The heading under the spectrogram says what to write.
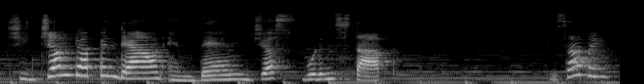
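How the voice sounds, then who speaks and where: A young woman reading a picture book aloud to young children in an expressive, teacherly way, pausing to put questions to them. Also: high voice, vocal fry. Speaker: children's storyteller. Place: room at home, indoors. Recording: echoey room, music in the background.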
